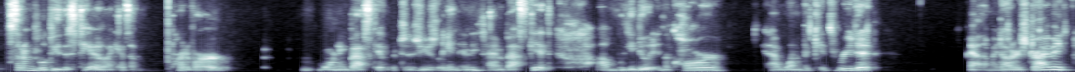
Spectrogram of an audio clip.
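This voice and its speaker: Slightly husky middle-aged woman, chatty. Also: fairly low pitch, a little mellow. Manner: chatty, conversational, thinking aloud. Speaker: homeschool vlog host. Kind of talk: casual informal product recommendations to camera.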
